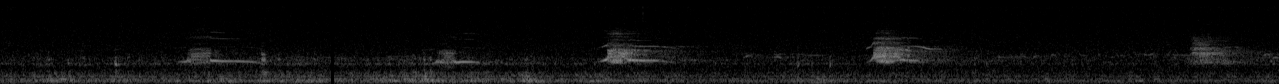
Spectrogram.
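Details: Red fox recorded with an AudioMoth field recorder, file stamped 9 March 2024 at 19:00; five short, harsh, hoarse calls at irregular spacing over a steady low rumble of background noise.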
